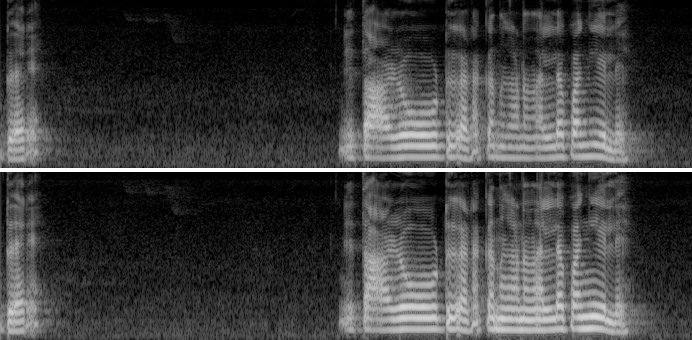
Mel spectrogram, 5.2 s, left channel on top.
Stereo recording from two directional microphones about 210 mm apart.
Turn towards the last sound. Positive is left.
turn(degrees=-15)  # may be behind; listen again after turning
